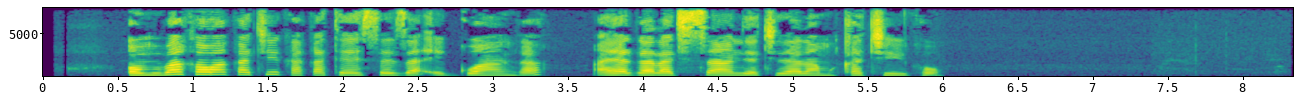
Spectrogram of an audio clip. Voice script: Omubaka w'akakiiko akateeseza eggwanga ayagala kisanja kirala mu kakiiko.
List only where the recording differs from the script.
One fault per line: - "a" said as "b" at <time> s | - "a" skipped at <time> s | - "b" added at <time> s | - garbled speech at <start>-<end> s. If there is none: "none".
none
